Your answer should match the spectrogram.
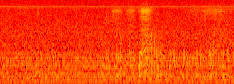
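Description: Colored pencil scratching on a coloring-book page: faint steady hiss for about a second, then a few short quick strokes, one louder stroke about a second and a half in.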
